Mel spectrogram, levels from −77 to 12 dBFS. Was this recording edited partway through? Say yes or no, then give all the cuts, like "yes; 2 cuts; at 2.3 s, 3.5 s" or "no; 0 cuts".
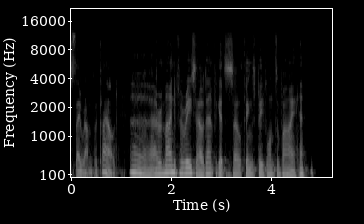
yes; 2 cuts; at 1.1 s, 3.9 s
